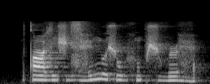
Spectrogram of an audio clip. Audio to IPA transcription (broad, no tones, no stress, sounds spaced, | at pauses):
tˤ æ̃ u̯ z i ʃ i̤ z æ̤ y̯ ŋ ʊː ʃ w ṳ xʷ ĩ p ʃ ṳ ɹ æ̤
